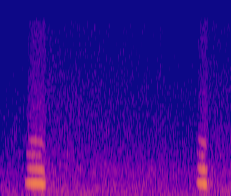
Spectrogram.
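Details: Tootsie, a sleeping tabby cat, snoring indoors: two short nasal, tonal snores with a low humming buzz and faint overtones, about three and a half seconds apart, with quiet room hush between them.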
